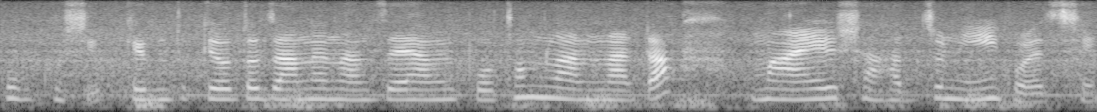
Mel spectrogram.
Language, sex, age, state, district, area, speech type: Bengali, female, 30-45, West Bengal, Purba Medinipur, rural, spontaneous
